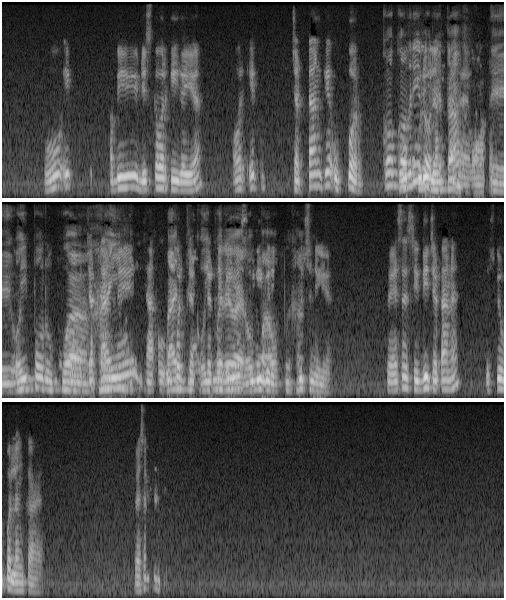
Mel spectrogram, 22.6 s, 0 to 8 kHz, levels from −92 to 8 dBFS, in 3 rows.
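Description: From 6.17 to 7.09 s there's an echo leak: a faint copy of the speech trailing about 348 ms behind, roughly 15 dB down, likely a far-end loudspeaker echo the canceller didn't fully remove. It returns briefly at 8.38 to 8.44 s (fainter, around 20 dB down), at 10.37 to 10.51 s, and at 11.34 to 11.43 s, each time with the same delay of about 350 ms. Overlapping that, speech suppressed in double talk shows up at 6.38 to 7.31 s and 8.52 to 9.72 s as short dips of around 10 dB. At 11.22 to 12.14 s the speech drops by roughly 30 dB for about half a second in total. That is likely the canceller ducking the talker while both sides speak at once.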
